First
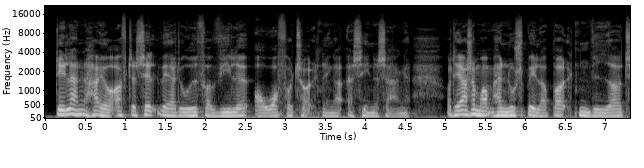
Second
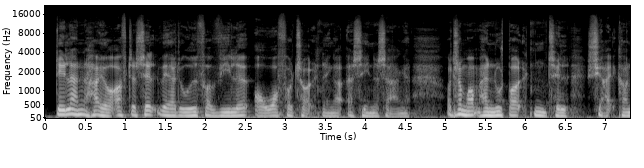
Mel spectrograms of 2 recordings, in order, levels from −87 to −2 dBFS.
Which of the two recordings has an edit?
second; 3 cuts; at 5.1 s, 5.7 s, 6.3 s

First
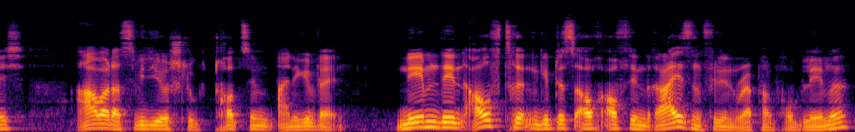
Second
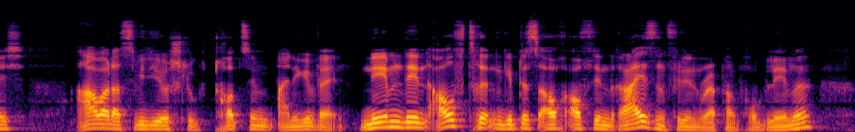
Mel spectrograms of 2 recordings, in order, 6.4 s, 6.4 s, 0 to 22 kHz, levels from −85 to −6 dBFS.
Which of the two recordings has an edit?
second; 1 cut; at 2.6 s

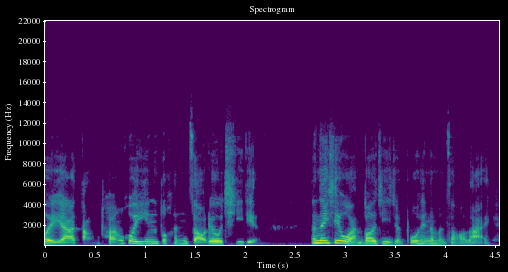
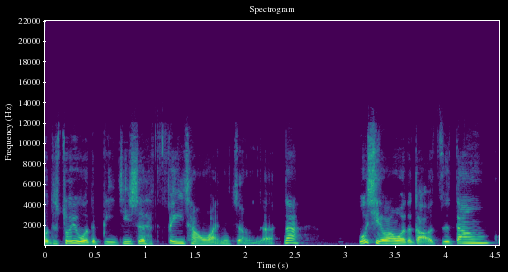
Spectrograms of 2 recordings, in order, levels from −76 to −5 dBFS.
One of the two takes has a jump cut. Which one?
second; 1 cut; at 2.3 s

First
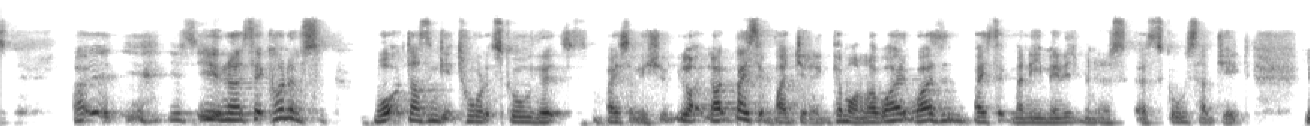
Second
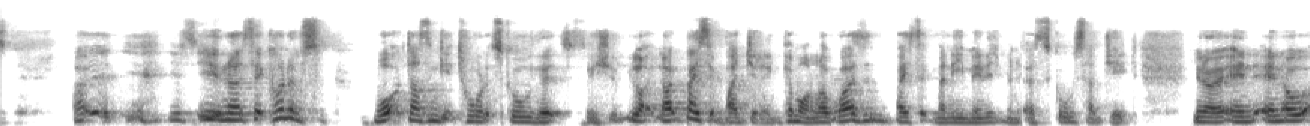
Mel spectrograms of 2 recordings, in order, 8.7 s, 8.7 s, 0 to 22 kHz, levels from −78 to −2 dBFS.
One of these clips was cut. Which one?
second; 3 cuts; at 3.9 s, 5.5 s, 6.8 s

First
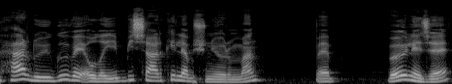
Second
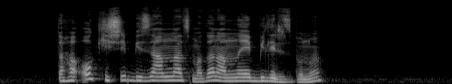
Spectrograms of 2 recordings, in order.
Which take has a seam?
first; 1 cut; at 1.9 s

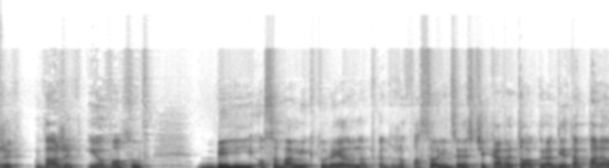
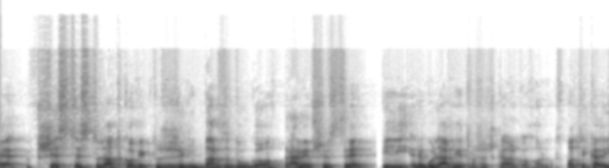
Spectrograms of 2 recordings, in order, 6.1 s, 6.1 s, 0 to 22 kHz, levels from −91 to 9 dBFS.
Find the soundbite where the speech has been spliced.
second; 1 cut; at 3.7 s

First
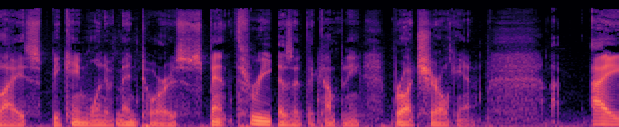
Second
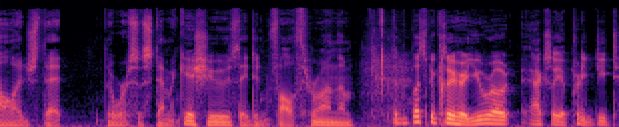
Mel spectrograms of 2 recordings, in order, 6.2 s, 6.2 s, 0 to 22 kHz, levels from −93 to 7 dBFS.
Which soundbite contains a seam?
first; 4 cuts; at 1.1 s, 2.7 s, 3.0 s, 4.5 s

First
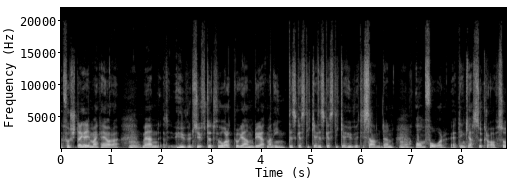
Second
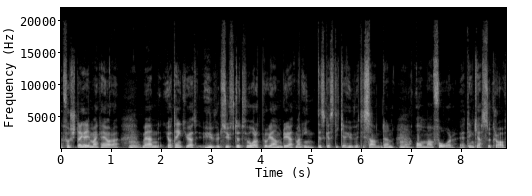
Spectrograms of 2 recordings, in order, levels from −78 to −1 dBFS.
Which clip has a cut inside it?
first; 3 cuts; at 2.1 s, 5.1 s, 7.3 s

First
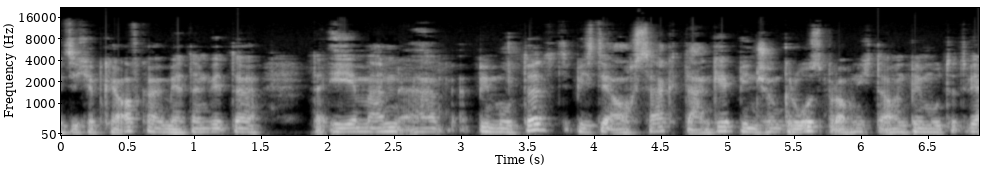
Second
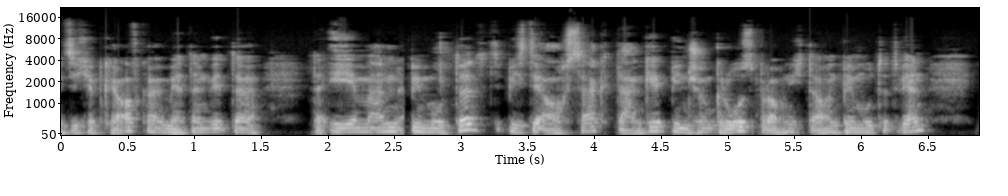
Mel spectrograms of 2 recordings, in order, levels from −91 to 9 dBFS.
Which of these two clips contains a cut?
second; 1 cut; at 2.6 s

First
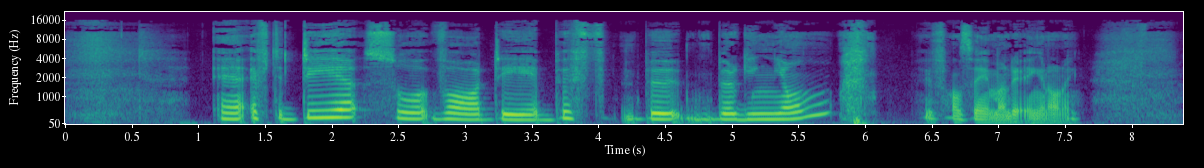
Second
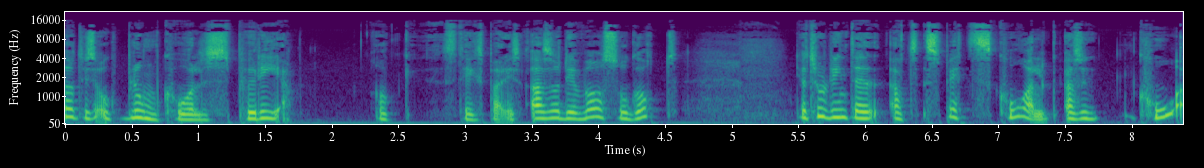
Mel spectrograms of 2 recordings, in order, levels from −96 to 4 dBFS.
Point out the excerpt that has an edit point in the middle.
first; 1 cut; at 4.1 s

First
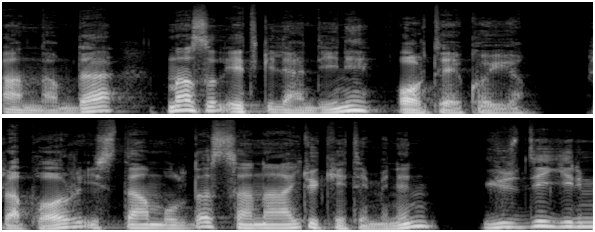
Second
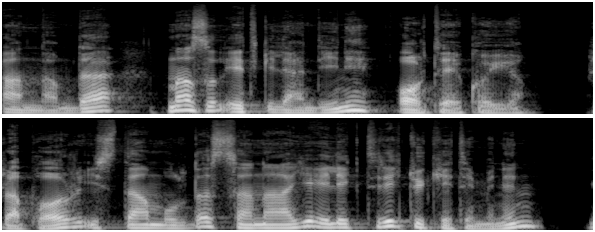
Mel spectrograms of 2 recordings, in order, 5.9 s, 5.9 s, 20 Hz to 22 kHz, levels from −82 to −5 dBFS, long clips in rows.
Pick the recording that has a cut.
first; 1 cut; at 4.4 s

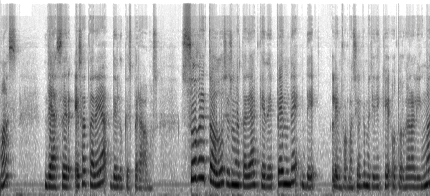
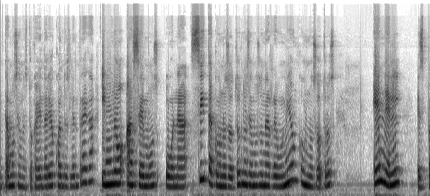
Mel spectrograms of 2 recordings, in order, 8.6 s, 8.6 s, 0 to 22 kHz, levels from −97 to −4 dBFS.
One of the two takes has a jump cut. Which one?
second; 1 cut; at 1.9 s

